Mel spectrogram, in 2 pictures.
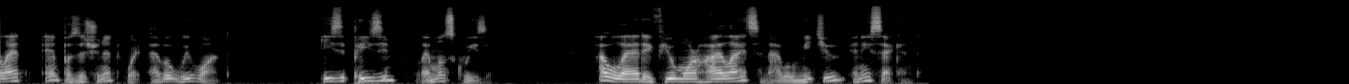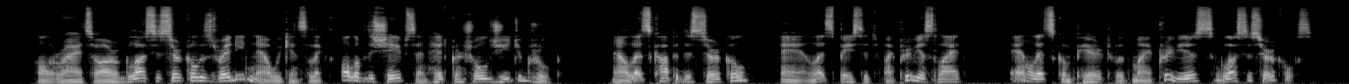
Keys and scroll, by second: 12.1 ctrl+z, 17.5 ctrl+g, 18.7 ctrl+c, 22.8 ctrl+v.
